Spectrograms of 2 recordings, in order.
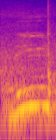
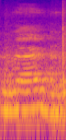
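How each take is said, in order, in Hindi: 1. स्वर लंबा है, जैसे 'reed' में। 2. स्वर छोटा है, जैसे 'red' में। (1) "रीड मीन्स पढ़ना होता है" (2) "इसको रेड बोलेंगे"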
